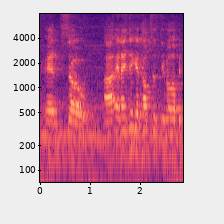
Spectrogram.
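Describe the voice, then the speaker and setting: A man speaks through noticeable background noise and audible room echo. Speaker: homeless advocate. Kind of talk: interactive talk. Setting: live audience, no microphone.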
